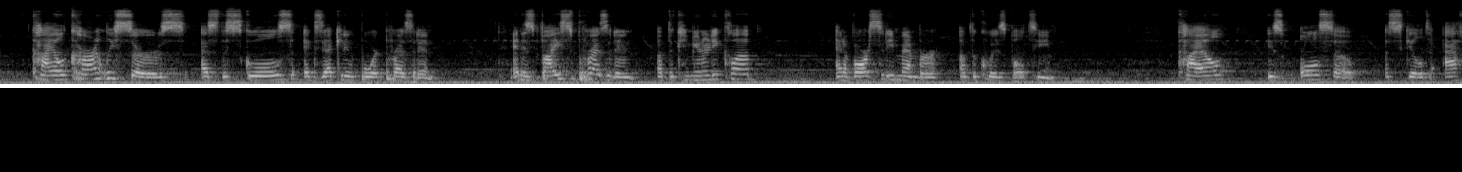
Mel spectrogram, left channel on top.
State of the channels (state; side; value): silent; right; digital silence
